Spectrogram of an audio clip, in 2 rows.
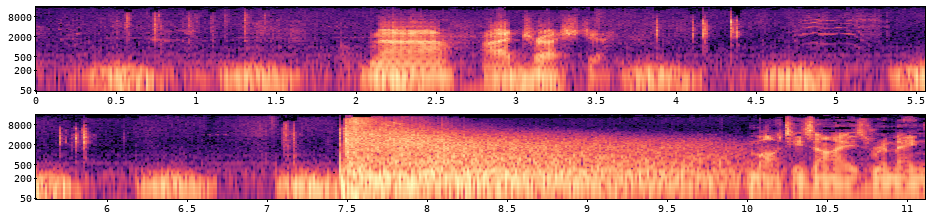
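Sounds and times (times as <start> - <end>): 
rhythmic low wailing sounds: 0.0 - 6.7
speech: 2.1 - 3.8, 10.1 - 11.0
pistol shot: 7.4 - 10.0.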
